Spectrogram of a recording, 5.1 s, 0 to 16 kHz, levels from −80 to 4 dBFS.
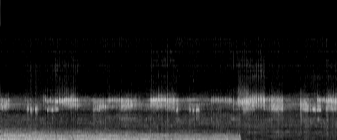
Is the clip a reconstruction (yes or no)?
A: yes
